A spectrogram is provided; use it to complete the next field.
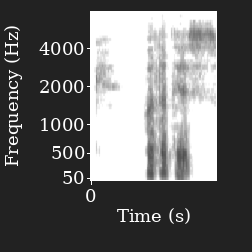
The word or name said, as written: patates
